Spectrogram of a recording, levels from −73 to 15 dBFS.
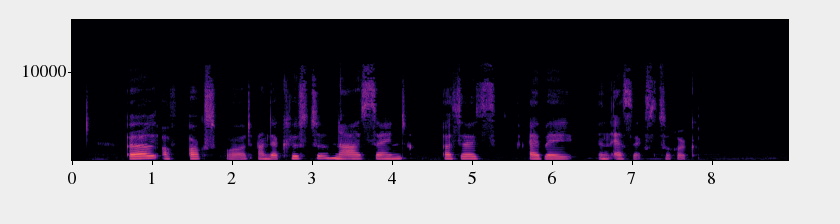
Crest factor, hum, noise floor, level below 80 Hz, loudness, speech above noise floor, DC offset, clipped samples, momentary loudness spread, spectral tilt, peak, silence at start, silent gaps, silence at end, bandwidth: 20 dB; none; -65 dBFS; -76 dBFS; -26 LUFS; 40 dB; under 0.1%; under 0.1%; 18 LU; -4 dB/octave; -6 dBFS; 0.7 s; none; 1.3 s; 11.5 kHz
